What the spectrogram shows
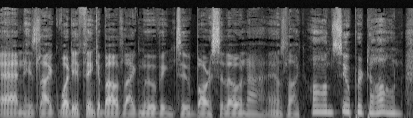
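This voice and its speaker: A man with a Swedish accent talks at a fairly quick pace with hardly any pauses. The recording is very clean, with a silent background. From Sweden (Varberg). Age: 20s. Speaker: skate filmer and documentary filmmaker. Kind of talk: casual interview.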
